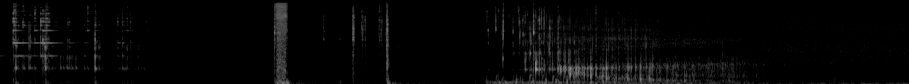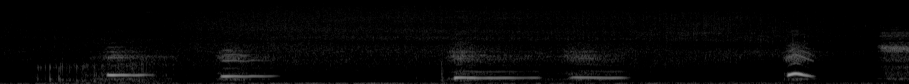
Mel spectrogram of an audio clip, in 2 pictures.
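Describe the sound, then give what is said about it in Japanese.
Food is stirred in a pan: a few faint, soft clinks and scrapes spaced apart over a low, quiet sizzle, with a cluster of sharp clicks near the start. “かき混ぜて。いい音。”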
